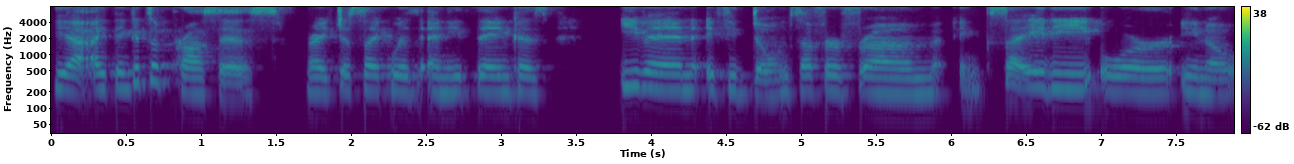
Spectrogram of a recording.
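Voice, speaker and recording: A woman's dark, mellow voice with a Spanish accent, medium pitch and ordinary pitch variation. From Guatemala. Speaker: podcast host. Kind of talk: casual interview.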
